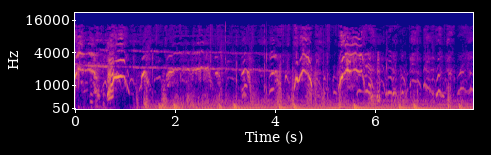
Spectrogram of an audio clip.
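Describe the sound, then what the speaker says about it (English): Frightened girls on a night ghost hunt scream and shriek in high, wavering bursts with some nervous laughter, loud and close over several seconds. "The group hears a terrifying scream and runs back to the car."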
